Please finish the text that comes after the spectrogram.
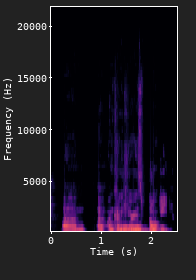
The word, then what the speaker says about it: DOGE: yeah um it it's how does the G sound in government yeah sounds like a hard G so it would be doggy but you can't tell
